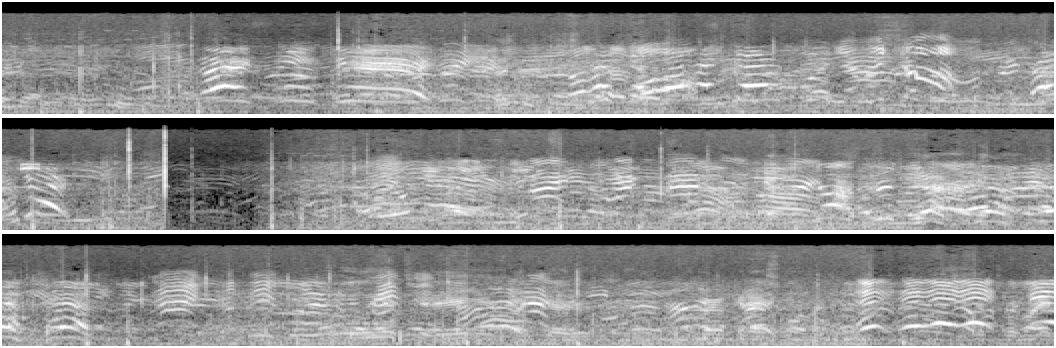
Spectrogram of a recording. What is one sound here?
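Young women players shout and call to each other across an open field.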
